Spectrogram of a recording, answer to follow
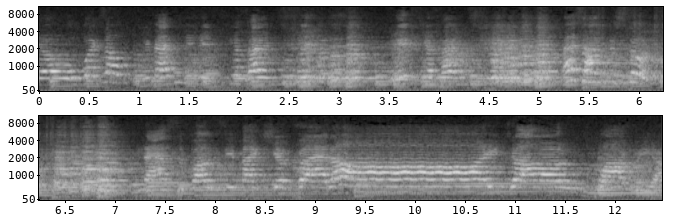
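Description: A woman singing a cockney music-hall comic song in quick lines over a theatre band, then holding one long note about nine seconds in.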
